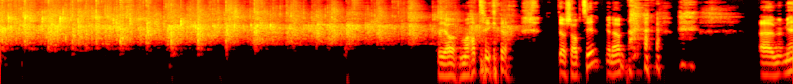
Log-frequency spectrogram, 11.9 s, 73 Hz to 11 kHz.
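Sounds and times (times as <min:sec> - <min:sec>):
stage audience applauding to welcome guests: 0:00.0 - 0:08.0
speech: 0:06.6 - 0:07.8, 0:08.4 - 0:10.4, 0:11.4 - 0:11.8
laughter: 0:06.6 - 0:08.0, 0:09.4 - 0:10.0.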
